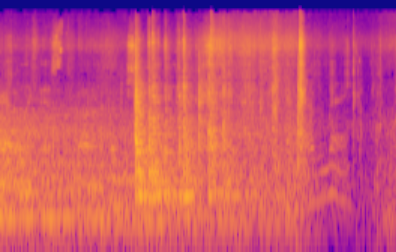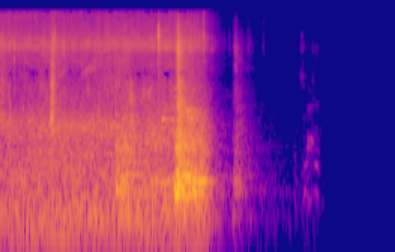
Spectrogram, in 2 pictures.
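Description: Metal tongs, grill grates and a metal baking sheet clank and scrape as a cedar plank of grilled salmon is lifted off a gas grill, with a few sharp knocks. The sound cuts off completely about eight seconds in.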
